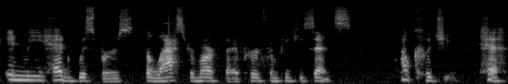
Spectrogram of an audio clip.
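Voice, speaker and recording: A woman's voice: sits low, normal speed, fairly bright tone, no room sound. A woman voicing a brooding, self-pitying jealous male pony in a melodramatic, wounded reading of fan fiction.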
